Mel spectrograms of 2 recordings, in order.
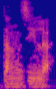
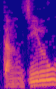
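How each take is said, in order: First: The word ends with an 'a' vowel. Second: The word ends with a 'u' vowel. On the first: It commands reading what was sent down. "Kalau tangzila berarti e, maf'ul bih dari fi'il yang dibuang" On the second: It states that this Quran is sent down. "Kalau dibaca rofa tanzilul azizi, maka itu khobar dari mubtada yang dibuang"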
